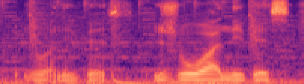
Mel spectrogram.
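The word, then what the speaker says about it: João Neves: Ok, et Joao Neves, c'est comme ça qu'on prononce. Joao Neves. Oui, c'est ça.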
